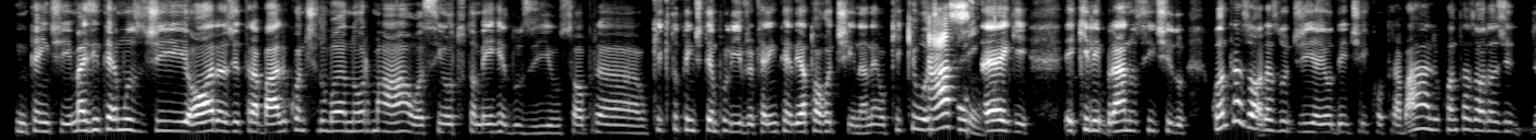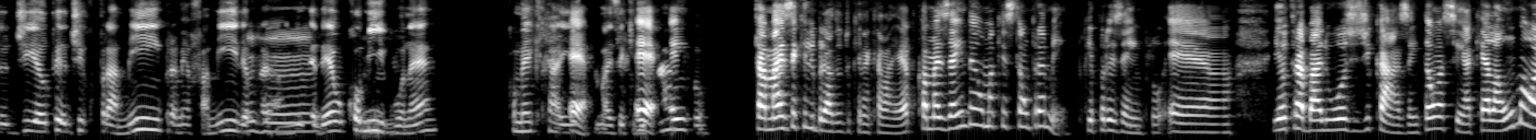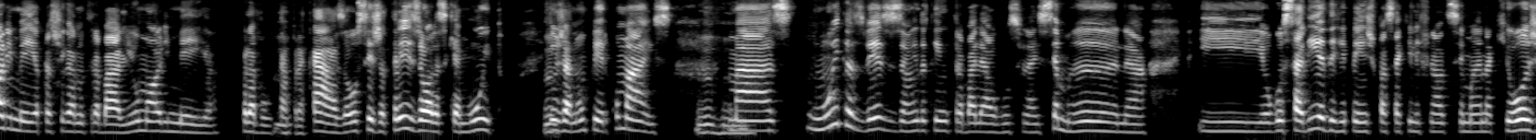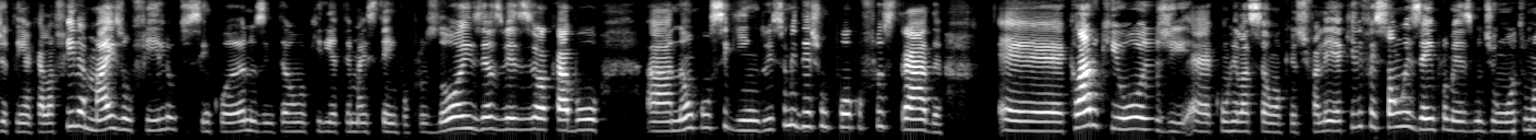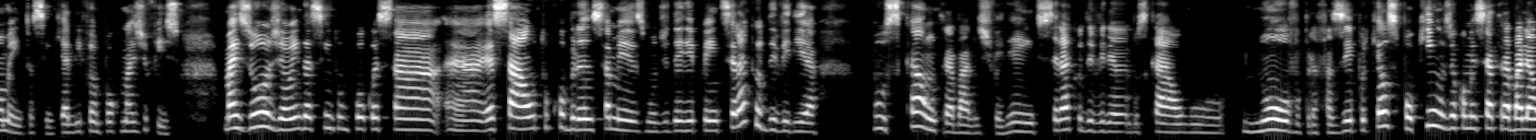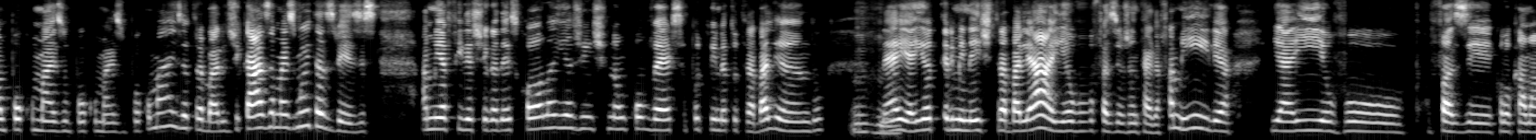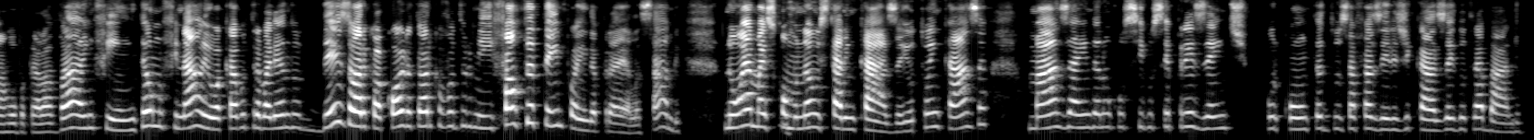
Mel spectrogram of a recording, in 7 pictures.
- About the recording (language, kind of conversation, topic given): Portuguese, advice, Como você pode descrever a dificuldade em equilibrar trabalho e vida pessoal?
- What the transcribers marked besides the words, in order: tapping; other background noise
